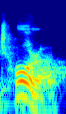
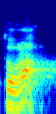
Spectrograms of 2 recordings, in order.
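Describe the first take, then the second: First: The word is said with an American accent. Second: The word is said with an Israeli accent. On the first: "that's an American thing" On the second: "in Israel, it'd say Torah"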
